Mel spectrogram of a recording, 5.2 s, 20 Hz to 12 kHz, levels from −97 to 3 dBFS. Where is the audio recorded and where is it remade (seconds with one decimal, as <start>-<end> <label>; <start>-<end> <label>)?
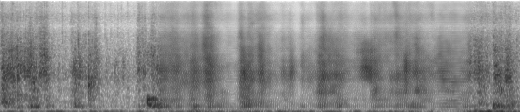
0.0-1.6 recorded; 1.6-4.7 remade; 4.7-5.2 recorded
